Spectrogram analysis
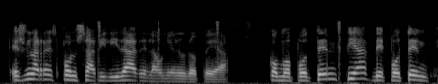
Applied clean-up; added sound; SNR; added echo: neural diffusion model UNIVERSE++.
